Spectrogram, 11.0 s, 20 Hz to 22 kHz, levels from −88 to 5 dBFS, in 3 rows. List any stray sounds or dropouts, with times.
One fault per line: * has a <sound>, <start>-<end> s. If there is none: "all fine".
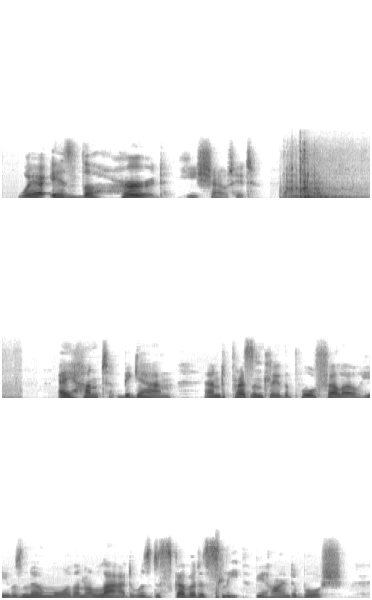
* has a thud, 2.8-3.9 s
